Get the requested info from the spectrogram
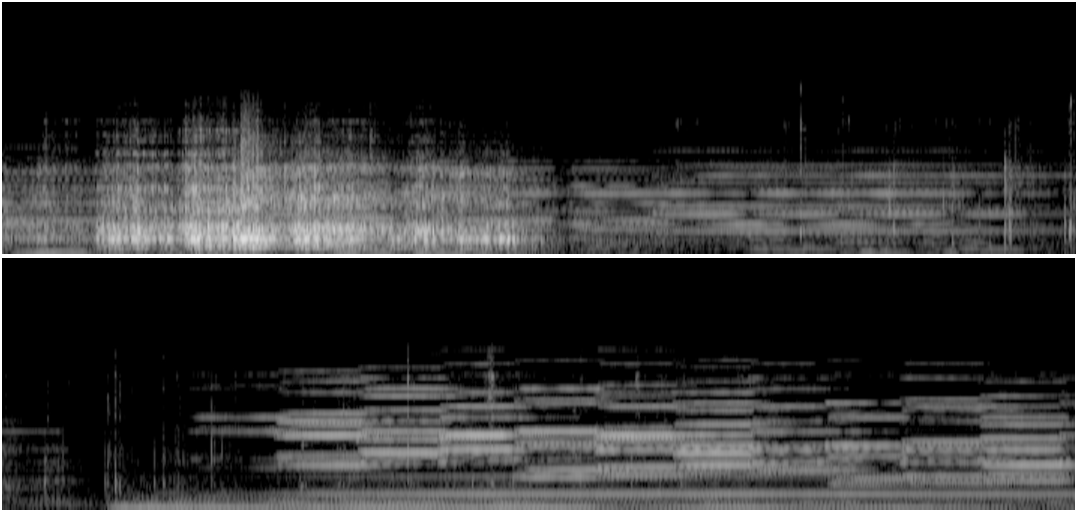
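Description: Organ music on the film score: a loud, full chord for the first several seconds, then quieter held chords. Near the middle it dies down almost to nothing, then a low sustained drone comes in with higher notes held above it.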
